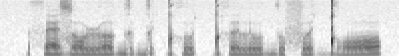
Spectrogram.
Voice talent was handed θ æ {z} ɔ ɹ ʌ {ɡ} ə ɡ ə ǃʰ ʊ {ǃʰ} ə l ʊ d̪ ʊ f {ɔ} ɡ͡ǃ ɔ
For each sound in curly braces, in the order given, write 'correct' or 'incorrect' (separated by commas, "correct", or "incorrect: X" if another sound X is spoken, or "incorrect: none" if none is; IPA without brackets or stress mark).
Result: correct, correct, correct, incorrect: ə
